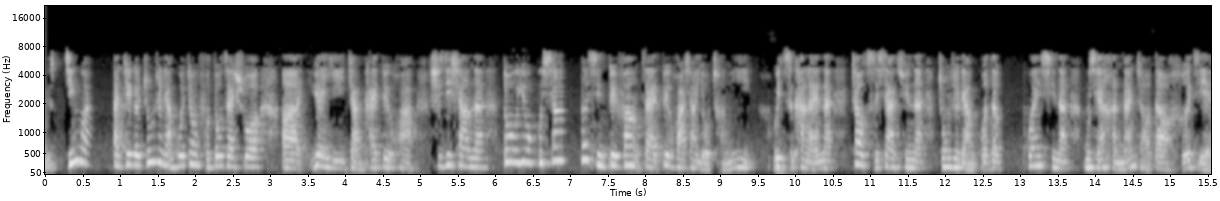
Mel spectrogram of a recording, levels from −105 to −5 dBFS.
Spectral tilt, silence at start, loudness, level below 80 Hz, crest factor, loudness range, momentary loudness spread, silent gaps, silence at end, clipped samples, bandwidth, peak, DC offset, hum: -2.5 dB/octave; 0 s; -23 LUFS; -64 dBFS; 18 dB; 2 LU; 5 LU; none; 0 s; under 0.1%; 7.4 kHz; -6 dBFS; under 0.1%; none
